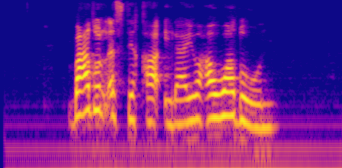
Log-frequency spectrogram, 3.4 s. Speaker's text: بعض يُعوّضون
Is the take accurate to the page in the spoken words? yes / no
no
